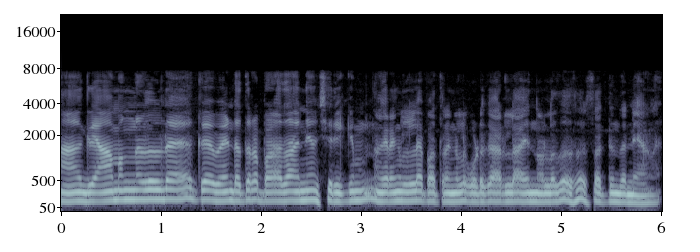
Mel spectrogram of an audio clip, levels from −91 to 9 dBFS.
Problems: none marked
